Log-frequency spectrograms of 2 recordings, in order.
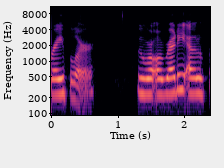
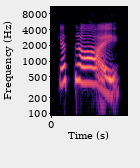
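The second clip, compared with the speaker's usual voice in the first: much higher screeching hag; 8 semitones higher, 4 dB louder than usual. A narrator's reading. Grey sister ordering Percy to get the eye.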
